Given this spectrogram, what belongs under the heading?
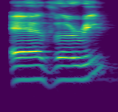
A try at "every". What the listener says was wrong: Every, perfect.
